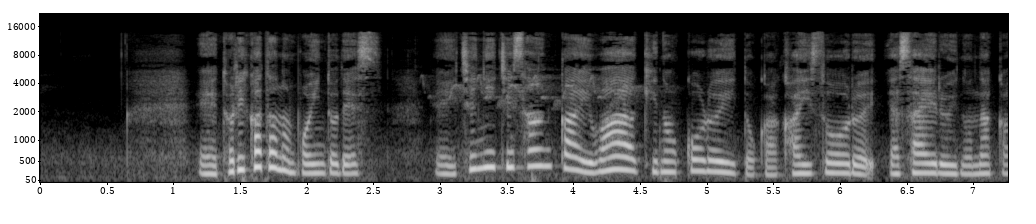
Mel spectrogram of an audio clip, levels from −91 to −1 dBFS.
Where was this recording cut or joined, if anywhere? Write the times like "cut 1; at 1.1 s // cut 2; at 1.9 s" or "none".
none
